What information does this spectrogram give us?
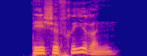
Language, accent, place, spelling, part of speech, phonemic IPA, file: German, Germany, Berlin, dechiffrieren, verb, /deʃɪfˈʁiːʁən/, De-dechiffrieren.ogg
- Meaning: to decipher (to decode or decrypt a code or cipher)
